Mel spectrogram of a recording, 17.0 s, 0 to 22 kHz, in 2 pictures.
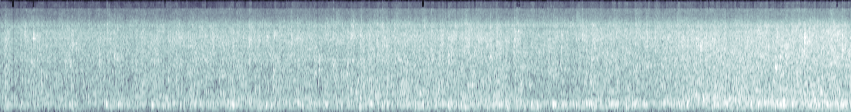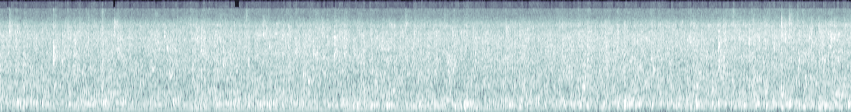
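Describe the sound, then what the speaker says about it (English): Water running steadily into a 1300-gallon indoor basement pond, a constant close splashing wash with a low hum joining in partway through. "Is this an indoor pond? Yes, it is. It's down in my basement."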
